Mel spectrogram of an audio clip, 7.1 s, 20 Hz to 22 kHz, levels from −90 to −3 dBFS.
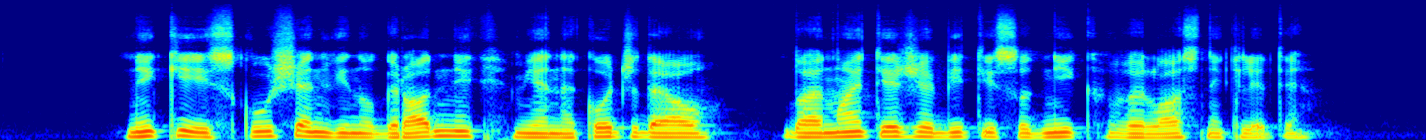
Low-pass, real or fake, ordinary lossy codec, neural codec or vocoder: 19.8 kHz; fake; none; autoencoder, 48 kHz, 128 numbers a frame, DAC-VAE, trained on Japanese speech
